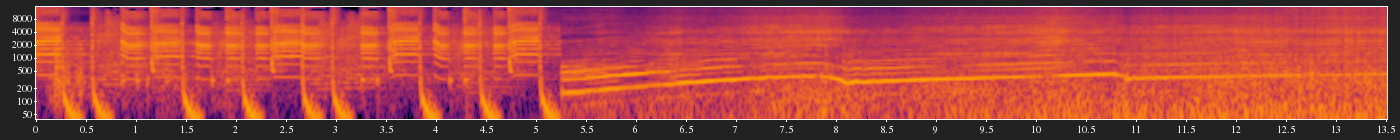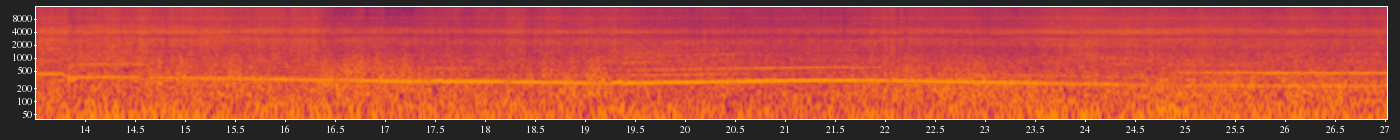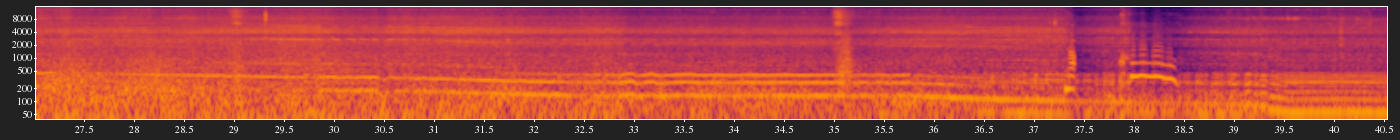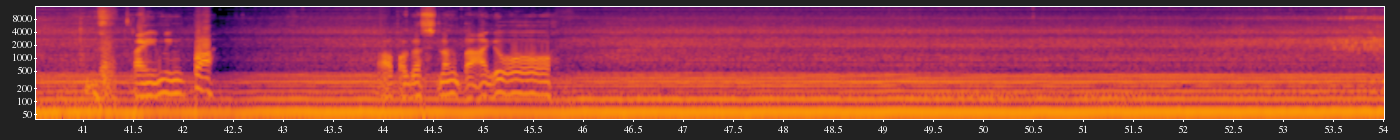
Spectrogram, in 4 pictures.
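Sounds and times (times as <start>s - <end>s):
motorcycle engine accelerating: 5.2s - 54.0s
wind on microphone: 6.1s - 41.5s.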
